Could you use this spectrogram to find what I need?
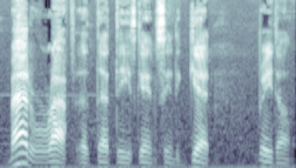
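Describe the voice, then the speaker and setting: A man talks at a fairly slow pace and a fairly low pitch. His voice has vocal fry and ordinary pitch variation. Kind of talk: casual commentary, video game opinions. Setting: headset microphone. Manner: halting, stuttering.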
